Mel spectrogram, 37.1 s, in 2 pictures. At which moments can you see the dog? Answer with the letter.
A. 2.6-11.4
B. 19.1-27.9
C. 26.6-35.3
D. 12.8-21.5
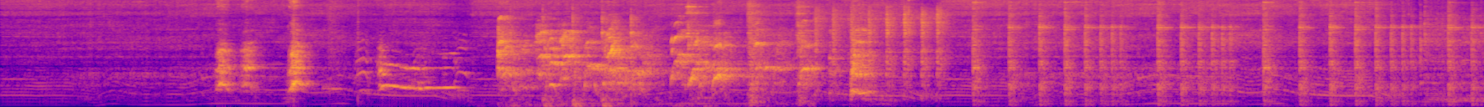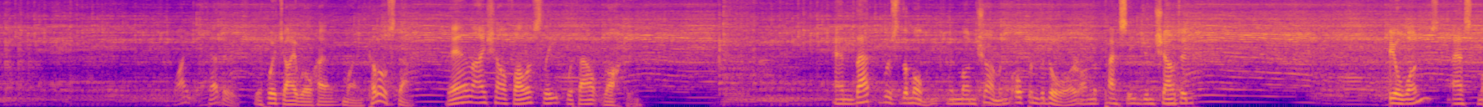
A.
